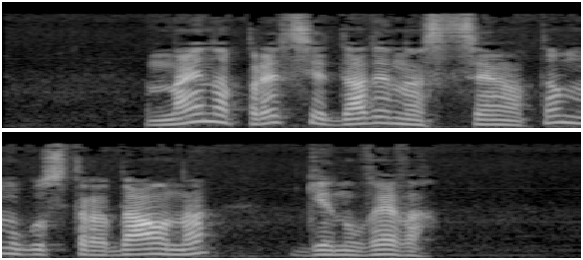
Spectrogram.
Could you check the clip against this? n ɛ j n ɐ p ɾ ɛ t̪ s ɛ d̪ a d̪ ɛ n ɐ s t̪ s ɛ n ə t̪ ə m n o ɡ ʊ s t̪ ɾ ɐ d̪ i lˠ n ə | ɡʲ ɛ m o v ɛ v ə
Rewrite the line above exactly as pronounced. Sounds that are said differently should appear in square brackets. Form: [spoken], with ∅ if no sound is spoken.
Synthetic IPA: n [a] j n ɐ p ɾ ɛ t̪ s ɛ d̪ a d̪ ɛ n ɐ s t̪ s ɛ n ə t̪ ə m n o ɡ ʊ s t̪ ɾ ɐ d̪ [a] lˠ n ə | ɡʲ ɛ [n] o v ɛ v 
